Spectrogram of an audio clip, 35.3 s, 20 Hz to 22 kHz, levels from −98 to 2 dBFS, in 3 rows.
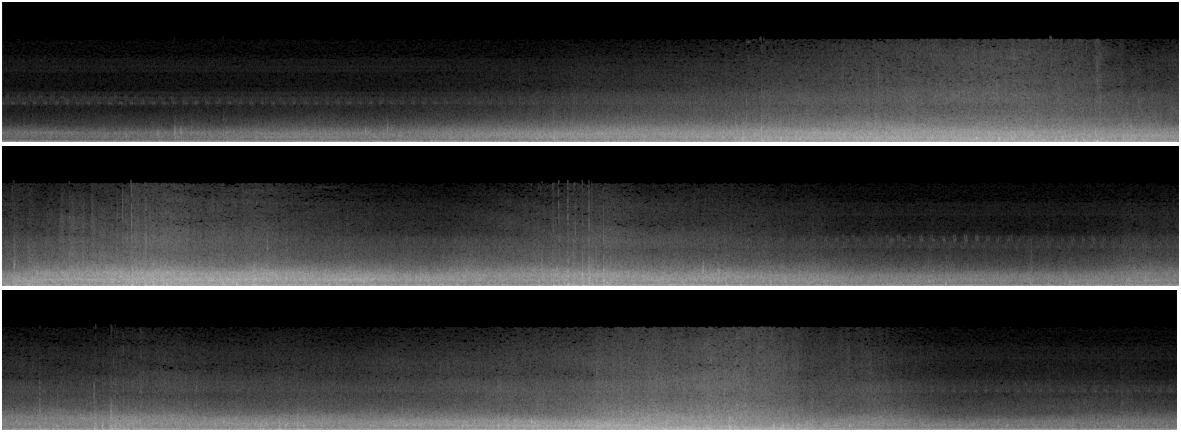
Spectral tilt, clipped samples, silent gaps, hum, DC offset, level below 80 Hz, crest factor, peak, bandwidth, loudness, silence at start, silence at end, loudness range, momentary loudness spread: -5.5 dB/octave; under 0.1%; none; none; under 0.1%; -42 dBFS; 20 dB; -12 dBFS; 16.5 kHz; -33 LUFS; 0 s; 0 s; 10 LU; 13 LU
